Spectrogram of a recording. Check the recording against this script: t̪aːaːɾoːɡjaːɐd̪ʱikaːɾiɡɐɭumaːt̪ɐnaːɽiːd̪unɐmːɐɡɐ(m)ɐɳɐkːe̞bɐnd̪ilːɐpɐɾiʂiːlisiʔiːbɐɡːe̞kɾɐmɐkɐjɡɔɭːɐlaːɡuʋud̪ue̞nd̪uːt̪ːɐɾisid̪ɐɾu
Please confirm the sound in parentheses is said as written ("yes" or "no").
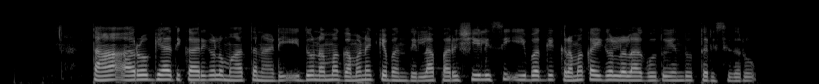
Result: yes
